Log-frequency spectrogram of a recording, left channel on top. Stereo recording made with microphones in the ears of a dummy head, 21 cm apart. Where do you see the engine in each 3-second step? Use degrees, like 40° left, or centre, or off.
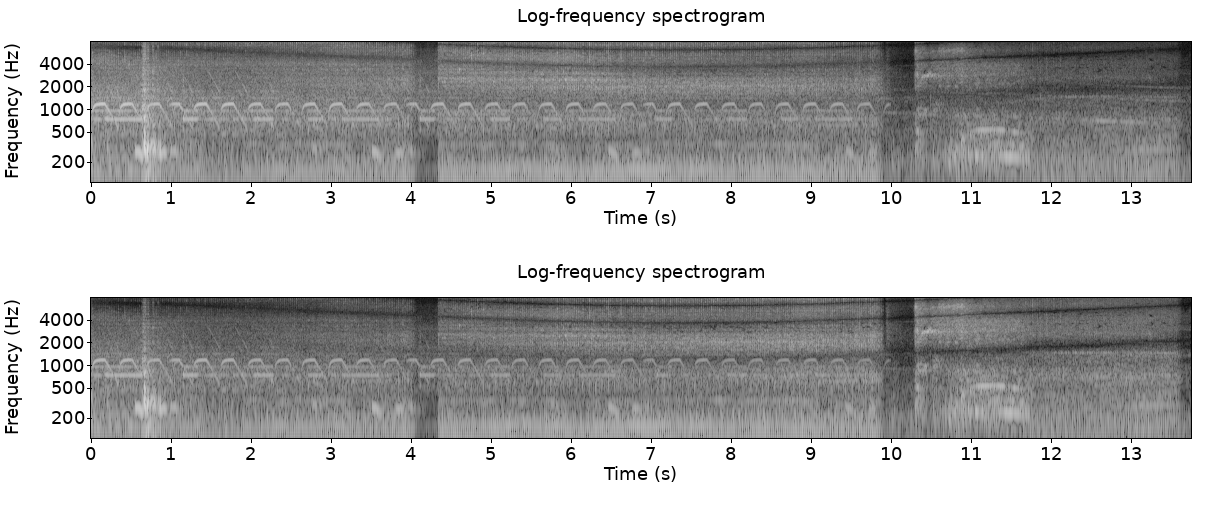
60° left, 40° left, centre, 30° right, 50° right.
